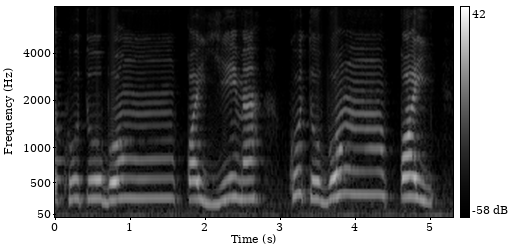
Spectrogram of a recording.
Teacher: كيف ذهبت الى مخرج القاف فسددت المخرج لان اصل القاف مسدود المخرج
